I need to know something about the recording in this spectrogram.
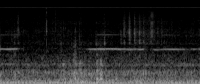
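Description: A gear lever clicks as it is moved.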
